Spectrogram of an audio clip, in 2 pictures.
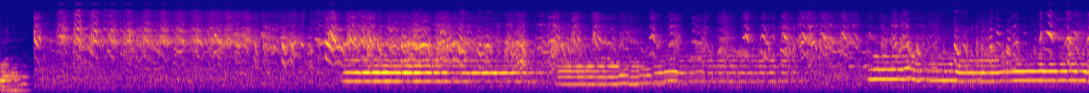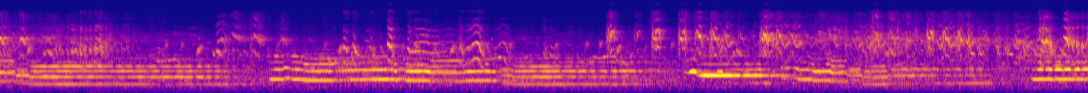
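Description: Bansuri (bamboo flute) playing a slow melody of long held notes with gliding slides between them, starting about five seconds in, over many birds chirping.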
